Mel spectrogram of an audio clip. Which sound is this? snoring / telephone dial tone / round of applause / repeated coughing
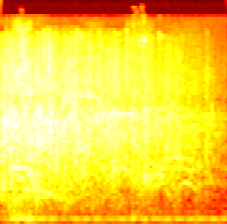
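round of applause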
